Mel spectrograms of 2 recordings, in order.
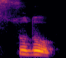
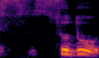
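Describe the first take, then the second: First: The first sound is heavy, with a full mouth. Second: The first sound is light, with an empty mouth. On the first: The speaker calls it right. "the swad is full mouth" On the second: The speaker calls it wrong. "Don't say sudu"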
